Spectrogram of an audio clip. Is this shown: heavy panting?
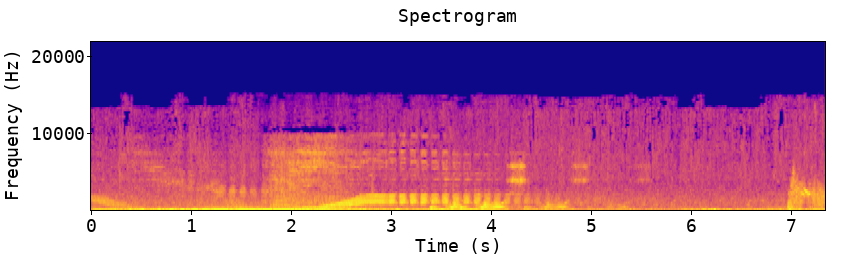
no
